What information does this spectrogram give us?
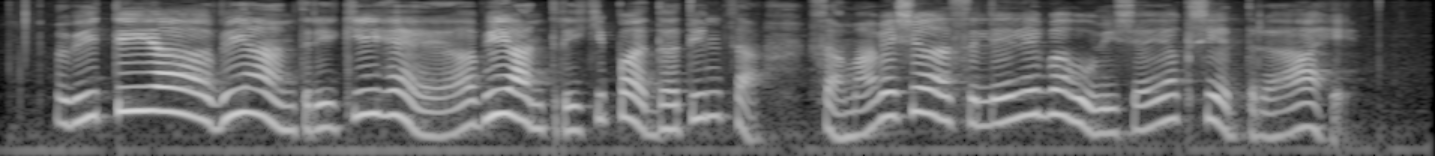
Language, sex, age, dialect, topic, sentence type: Marathi, female, 25-30, Northern Konkan, banking, statement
